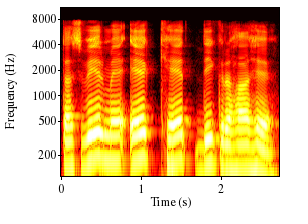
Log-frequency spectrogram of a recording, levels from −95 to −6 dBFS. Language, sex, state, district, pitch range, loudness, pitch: Hindi, male, Arunachal Pradesh, Longding, 135-170 Hz, -12 LUFS, 155 Hz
